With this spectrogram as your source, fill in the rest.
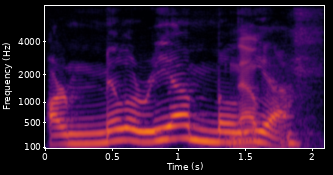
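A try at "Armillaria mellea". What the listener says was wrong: Nope. You got the Malia, right? It's Armillaria. Armillaria. No, there's no R at the beginning. Armillaria.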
